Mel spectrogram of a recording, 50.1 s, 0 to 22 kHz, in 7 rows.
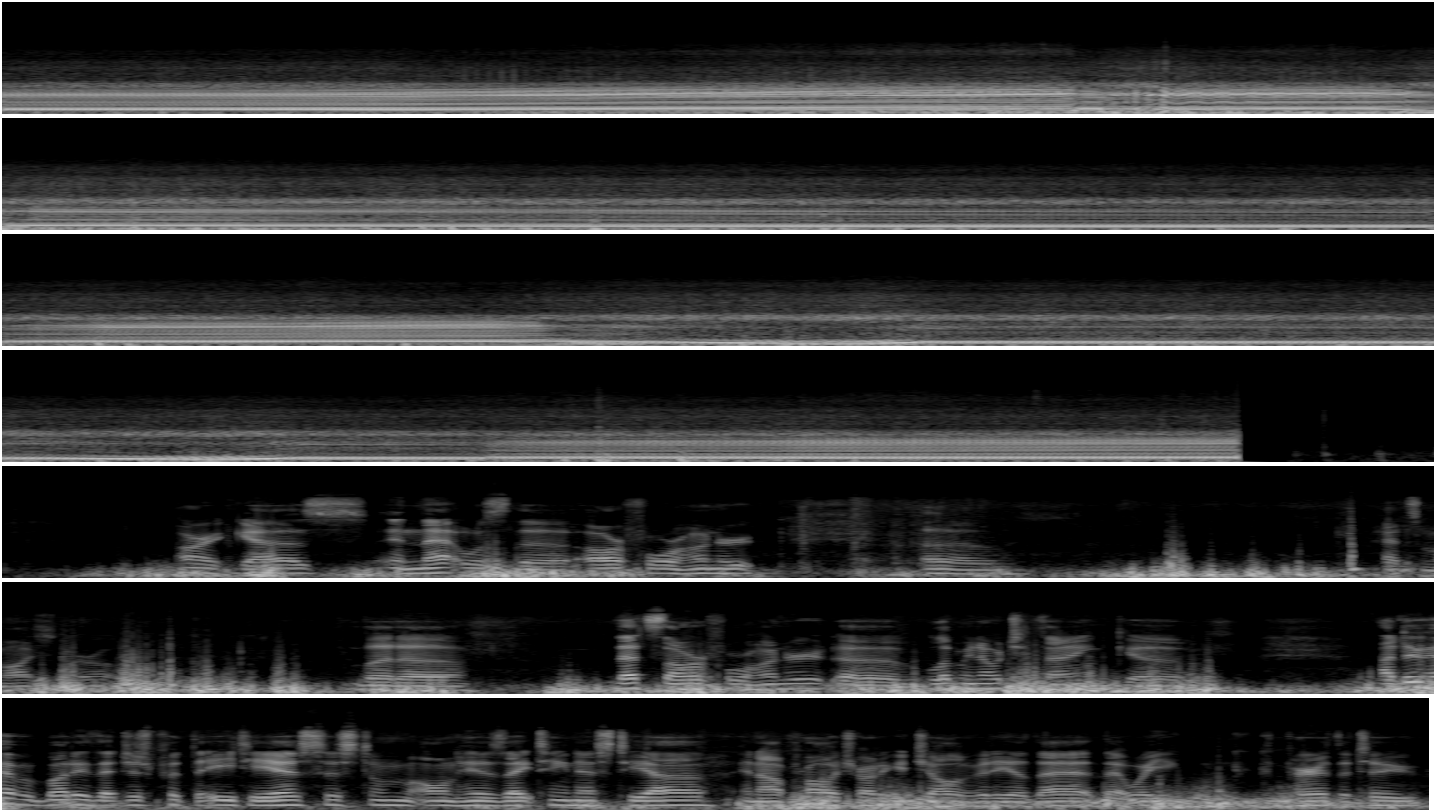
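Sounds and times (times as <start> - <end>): car engine exhaust revving: 0.0 - 27.7.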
